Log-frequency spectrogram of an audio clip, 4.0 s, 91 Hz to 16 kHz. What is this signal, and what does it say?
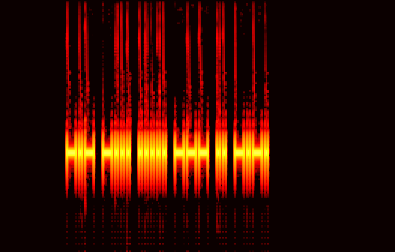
Morse code, heard as a keyed tone, about 40 wpm, 700 Hz. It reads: KB5OIC
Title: USA Call Signs - 6 Characters - Repeated 2x - 40wpm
